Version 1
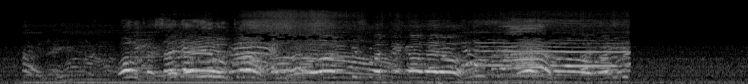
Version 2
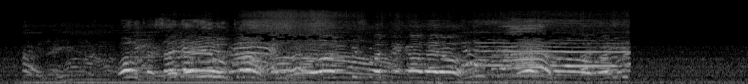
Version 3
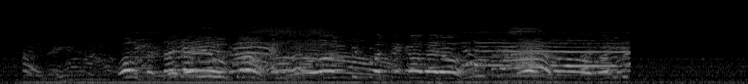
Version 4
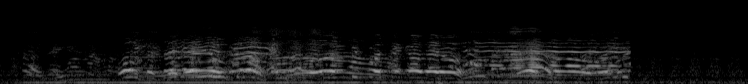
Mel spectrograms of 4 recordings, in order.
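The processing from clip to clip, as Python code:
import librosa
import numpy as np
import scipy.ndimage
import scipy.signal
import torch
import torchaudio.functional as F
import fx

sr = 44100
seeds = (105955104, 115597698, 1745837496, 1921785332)

y1 = x
y2 = scipy.signal.sosfilt(scipy.signal.cheby1(4, 1.0, 4800.0, 'lowpass', fs=sr, output='sos'), y1)
y2 = y2 * 10.0 ** (-9.0 / 20.0)
y3 = fx.rotary(y2, sr, hz=5.0)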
